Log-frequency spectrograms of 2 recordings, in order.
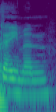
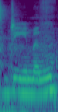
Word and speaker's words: Demon: Please don't pronounce it Damon. – Yeah. – It's Demon.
